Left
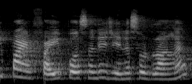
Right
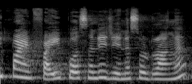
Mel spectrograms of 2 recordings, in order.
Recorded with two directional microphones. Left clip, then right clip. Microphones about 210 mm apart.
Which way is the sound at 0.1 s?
40° right (ahead or behind).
